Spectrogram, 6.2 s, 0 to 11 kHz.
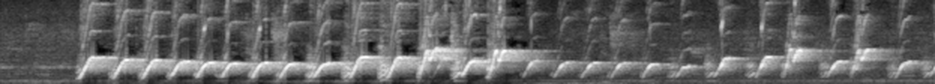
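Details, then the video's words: Cucak biru, the Asian fairy-bluebird, singing a lively 'gacor full isian' song used as masteran: a fast run of about two loud whistled notes a second, each rising sharply then levelling, with some notes stepping higher. "suara 3 CUCAK BIRU GACOR full isian SI BURUNG SURGA"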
